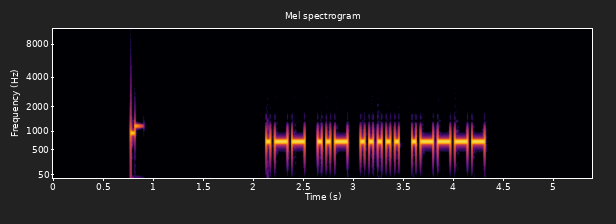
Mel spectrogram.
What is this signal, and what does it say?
Morse code, heard as a keyed tone, about 28 wpm, 700 Hz. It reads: WU51
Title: Four Challenging Letter-Number Combinations 28wpm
